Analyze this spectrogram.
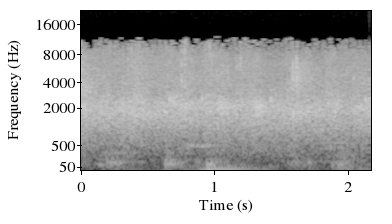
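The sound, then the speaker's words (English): Crowd applause at a county event for local government and construction company sponsors: sustained, loud, many-handed clapping that holds level for the whole stretch, with a soft low rumble beneath and no voices. “Let's give them all a big round of applause.”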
